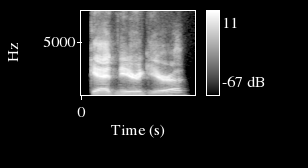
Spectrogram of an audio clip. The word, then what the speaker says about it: Gad Niyiragira: If you get one in the next few seconds, I want to thank Gad Niyiragira.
